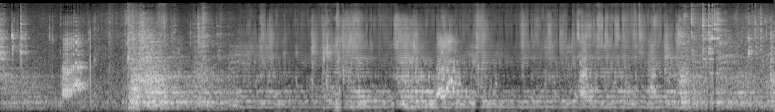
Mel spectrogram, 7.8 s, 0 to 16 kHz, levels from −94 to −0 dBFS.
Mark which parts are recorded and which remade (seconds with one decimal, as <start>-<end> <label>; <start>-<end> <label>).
0.0-2.4 recorded; 2.4-6.8 remade; 6.8-7.8 recorded

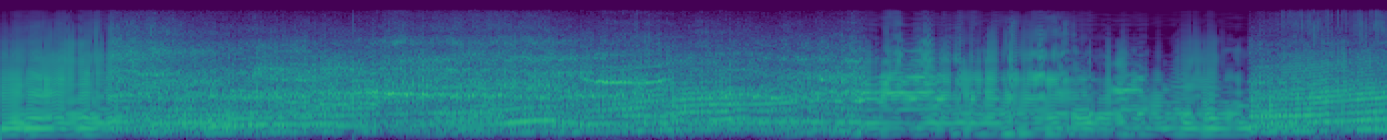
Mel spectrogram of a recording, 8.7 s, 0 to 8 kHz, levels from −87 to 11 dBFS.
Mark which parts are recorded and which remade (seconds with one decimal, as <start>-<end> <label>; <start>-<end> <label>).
0.0-0.7 remade; 0.7-5.4 recorded; 5.4-7.8 remade; 7.8-8.7 recorded

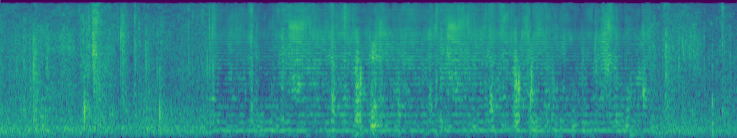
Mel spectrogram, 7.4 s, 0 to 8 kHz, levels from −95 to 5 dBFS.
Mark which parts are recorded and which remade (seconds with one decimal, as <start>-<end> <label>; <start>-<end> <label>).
0.0-2.1 recorded; 2.1-6.5 remade; 6.5-7.4 recorded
